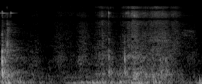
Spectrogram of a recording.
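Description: Handling noise as a boxed faucet and its cardboard packaging are picked up and moved: a sharp knock right at the start, then light rustling and small knocks.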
